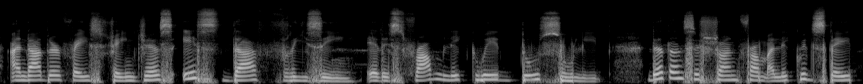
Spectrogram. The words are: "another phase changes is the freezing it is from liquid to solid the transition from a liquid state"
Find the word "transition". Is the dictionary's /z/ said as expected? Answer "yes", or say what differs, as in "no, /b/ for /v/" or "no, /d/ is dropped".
no, /s/ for /z/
